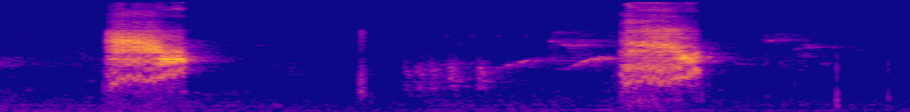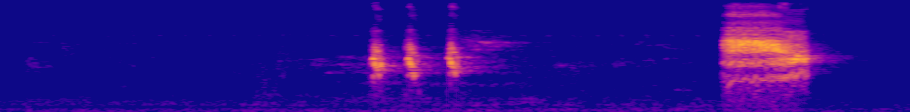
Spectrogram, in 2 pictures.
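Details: Harsh, scratchy calls of a female greater green leafbird, used to attract males. Broad rasping bursts come every few seconds. Between them are soft twitters and a quick cluster of three sharp clicks.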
